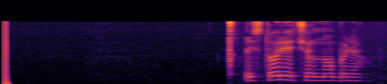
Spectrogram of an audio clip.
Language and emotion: Russian, neutral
